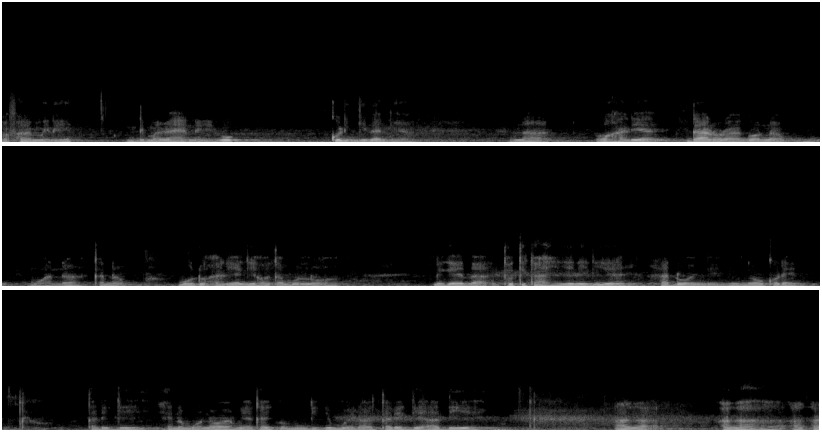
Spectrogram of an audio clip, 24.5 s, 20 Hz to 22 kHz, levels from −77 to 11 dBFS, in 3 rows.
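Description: It's a speech recording that went through an ordinary call path, and nothing in it stands out as a technical fault.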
